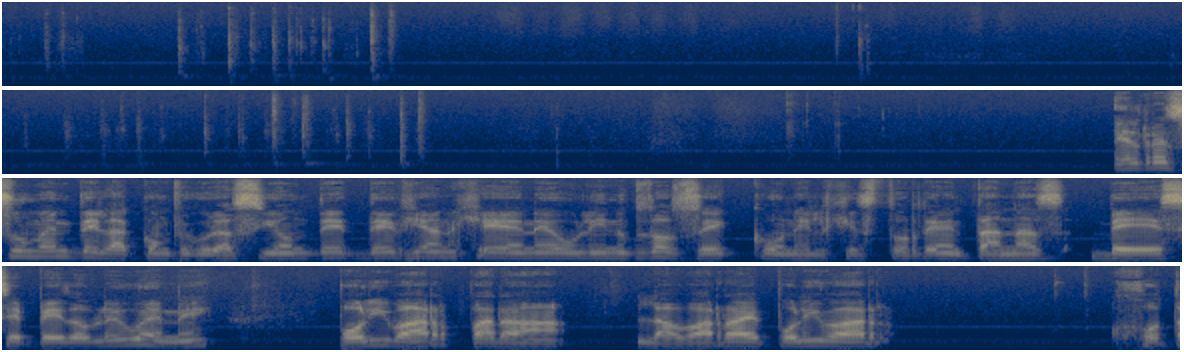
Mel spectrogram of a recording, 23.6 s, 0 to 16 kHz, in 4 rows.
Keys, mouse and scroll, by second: 0.3-1.9 typing, 6.1-8.1 typing.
